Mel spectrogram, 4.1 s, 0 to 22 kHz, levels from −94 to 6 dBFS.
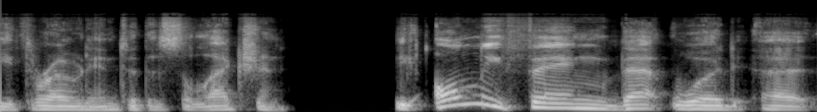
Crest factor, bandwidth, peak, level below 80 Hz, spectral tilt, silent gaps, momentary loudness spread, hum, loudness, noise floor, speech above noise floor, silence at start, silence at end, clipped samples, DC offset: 20 dB; 12 kHz; -2 dBFS; -66 dBFS; -4.5 dB/octave; none; 8 LU; none; -19 LUFS; -89 dBFS; 69 dB; 0 s; 0.05 s; under 0.1%; under 0.1%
